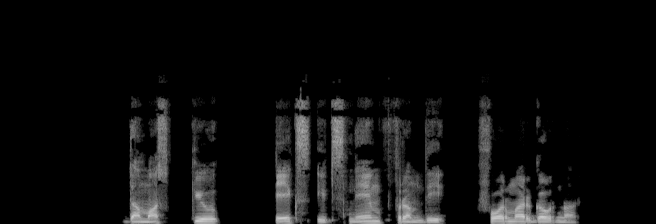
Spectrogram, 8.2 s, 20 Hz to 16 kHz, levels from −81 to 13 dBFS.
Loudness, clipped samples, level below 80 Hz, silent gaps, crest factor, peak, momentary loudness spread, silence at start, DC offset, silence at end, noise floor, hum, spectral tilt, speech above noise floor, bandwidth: -15 LUFS; under 0.1%; -62 dBFS; 2.15-2.38 s, 2.75-3.43 s, 3.90-3.95 s, 5.57-5.96 s; 18 dB; 0 dBFS; 8 LU; 1.55 s; under 0.1%; 1 s; under -90 dBFS; none; -4 dB/octave; over 75 dB; 9.6 kHz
